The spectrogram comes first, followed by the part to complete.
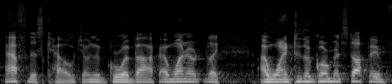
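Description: A man's voice: mid-range voice, fairly even intonation, fast talker, a little mellow, faint music behind. A man with a Canadian accent telling personal stories in casual, slangy conversation as an interview guest. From Brampton, Canada. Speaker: comedian and chef, interview guest. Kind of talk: casual chat, personal storytelling.

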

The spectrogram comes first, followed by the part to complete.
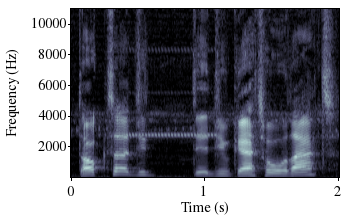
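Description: An actor playing a pompous small-town mayor who leads a secret lodge, theatrical and commanding but prone to fussiness, in comedy-horror audio drama. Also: male voice, a little high, moderate pace, fairly bright tone, slight background noise, natural voice. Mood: flustered, fussy. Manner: theatrical, commanding, then awkwardly fussy.

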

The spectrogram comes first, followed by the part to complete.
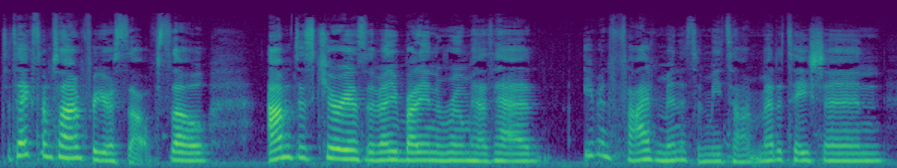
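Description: A woman hosting a radio talk show in a casual, chatty, informal way with animated banter. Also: mid-range voice, normal speed.

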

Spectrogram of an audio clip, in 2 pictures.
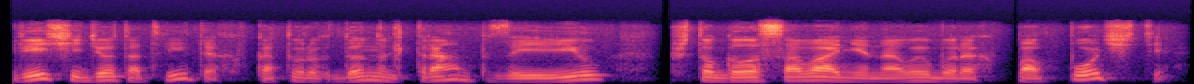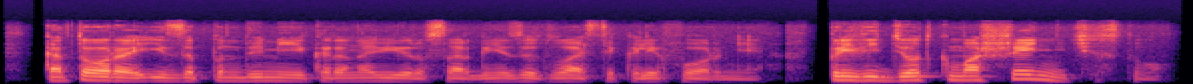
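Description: A man's voice: mid-range voice, moderate pace, dark tone, highs cut off. A young man co-hosting a casual news chat in an informal, slangy manner, often chuckling as he talks. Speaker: podcast co-host.

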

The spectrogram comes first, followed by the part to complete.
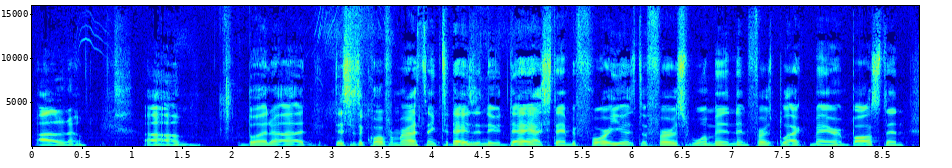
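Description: A man with a lowish voice chatting loosely on a podcast. He rambles through stories with plenty of "uh" and "like" and swears without a second thought. He comes from Pennsylvania. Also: fairly even intonation, normal speed, a little mellow, clean tone. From Pennsylvania, Poconos area. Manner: rambling, swears freely, many fillers. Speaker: podcast co-host. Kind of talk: casual podcast chat.

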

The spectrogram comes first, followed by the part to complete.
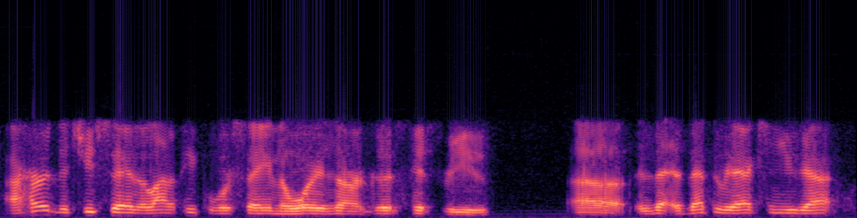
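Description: A male reporter puts casual questions to a player during a phone press call. His voice is fairly low and comes through a dry, phone-like line. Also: brisk, dry recording.

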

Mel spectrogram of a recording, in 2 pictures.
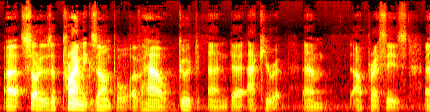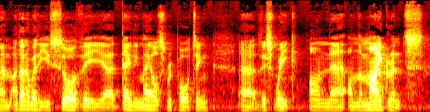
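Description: A man hosting a panel discussion, talking in halting starts with sarcastic mock outrage. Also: on the low side, fairly even intonation, sharp tone.

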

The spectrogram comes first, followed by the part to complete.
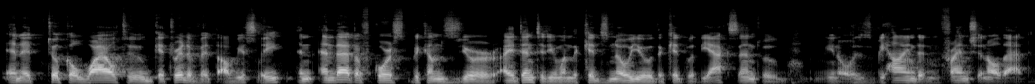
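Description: A man from Tunisia, telling personal stories in an interview, reflective and halting, often laughing softly. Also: deep voice, steady tone.

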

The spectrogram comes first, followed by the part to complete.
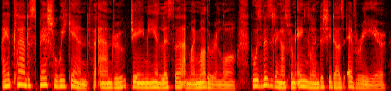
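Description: Measured woman audiobook narrator, very dry sound. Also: a bass voice, lively intonation, darkish tone, no echo. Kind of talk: scripted literary narration, first-person novel reading.

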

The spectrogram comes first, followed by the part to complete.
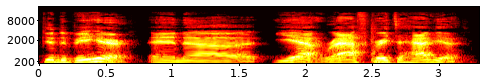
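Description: A man's voice: mid-range voice, measured pace, pushed and bright. A man co-hosting a church podcast, talking in a rambling, encouraging way with frequent fillers. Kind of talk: casual chat.

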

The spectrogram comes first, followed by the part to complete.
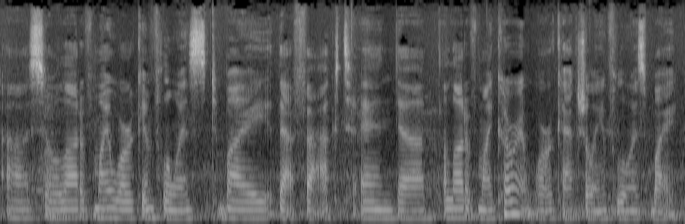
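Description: A woman, speaking as an artist in an interview and pausing often with fillers. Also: rumbling low, level tone, background noise. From Iraq. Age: 40s. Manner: hesitant, with many pauses and fillers. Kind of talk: reflective interview answers. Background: soft music underneath.

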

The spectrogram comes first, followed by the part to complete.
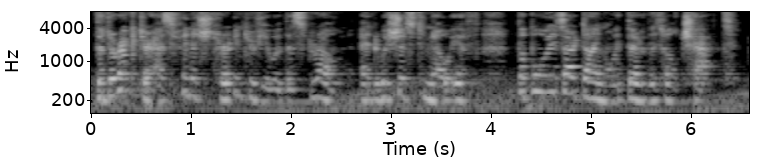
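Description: A woman playing an obedient, guarded android servant in an audio drama, speaking in a formal, measured and deferential way. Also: medium pitch, vocal fry, loud music behind the voice, close to an everyday voice, low-quality recording. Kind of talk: scripted audio drama acting.

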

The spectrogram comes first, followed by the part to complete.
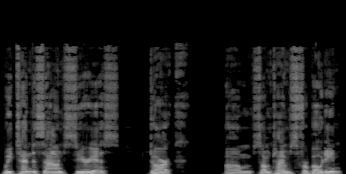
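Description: A man with a loud voice who talks fast, co-hosting a live-streamed relationship talk show. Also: medium pitch, no room sound, studio quality. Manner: fast-talking, energetic.

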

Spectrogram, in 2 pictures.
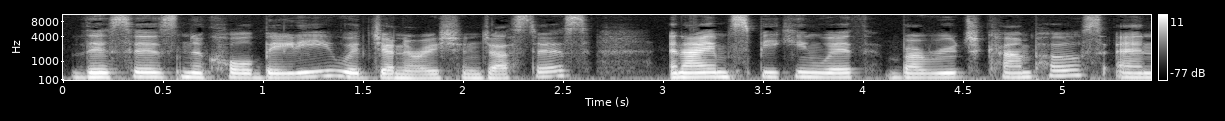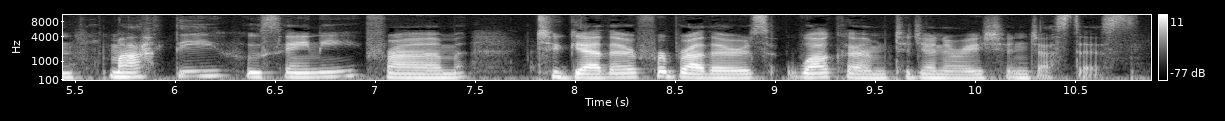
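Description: A woman's voice: fairly low pitch, fairly even intonation, normal speed, clear, resonant tone. A woman interviewing guests on a community radio show with polite, brief prompts.

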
